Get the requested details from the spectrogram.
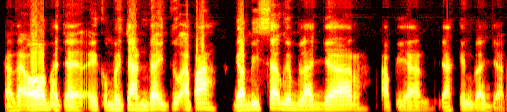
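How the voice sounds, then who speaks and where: A man's voice: mid-range voice, moderate pace, gravelly, no room sound, muffled recording. Jittery man on a live stream. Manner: jittery, mutters prayers under his breath between loud chatter. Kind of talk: casual live-stream chat.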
